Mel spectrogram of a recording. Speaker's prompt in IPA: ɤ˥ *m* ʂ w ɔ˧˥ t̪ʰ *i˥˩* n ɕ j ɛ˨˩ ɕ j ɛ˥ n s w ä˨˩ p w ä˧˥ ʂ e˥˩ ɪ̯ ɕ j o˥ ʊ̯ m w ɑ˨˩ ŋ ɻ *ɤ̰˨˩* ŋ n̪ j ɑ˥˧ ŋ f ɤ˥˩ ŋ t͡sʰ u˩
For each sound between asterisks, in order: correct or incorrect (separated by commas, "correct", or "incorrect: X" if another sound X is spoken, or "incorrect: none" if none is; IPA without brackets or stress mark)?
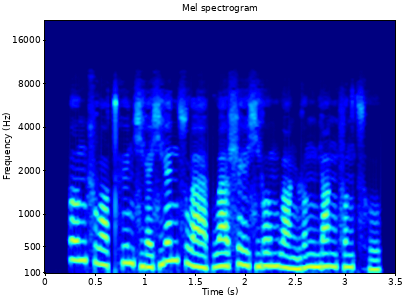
incorrect: ŋ, incorrect: y˥˩, incorrect: ɤ˥˧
